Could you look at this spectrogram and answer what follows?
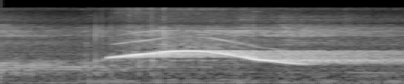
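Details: A common hill myna gives one whistled note that rises in a smooth arch and falls away into a lingering echo, after a quiet start with low room noise.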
